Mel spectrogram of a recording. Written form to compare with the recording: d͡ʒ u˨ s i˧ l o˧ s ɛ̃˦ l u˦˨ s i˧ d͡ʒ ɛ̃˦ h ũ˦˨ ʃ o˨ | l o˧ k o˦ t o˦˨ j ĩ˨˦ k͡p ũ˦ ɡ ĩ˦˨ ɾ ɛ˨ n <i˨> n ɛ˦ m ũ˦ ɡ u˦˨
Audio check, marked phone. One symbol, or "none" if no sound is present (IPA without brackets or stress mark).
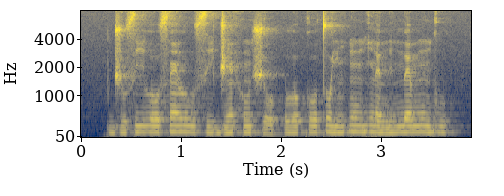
i˧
